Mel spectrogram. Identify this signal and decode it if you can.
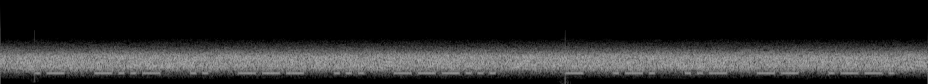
Morse code, heard as a keyed tone, about 20 wpm, spaced as for 16 wpm, 530 Hz. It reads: AXIOS: TRUMP
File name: daily / 16wpm noise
